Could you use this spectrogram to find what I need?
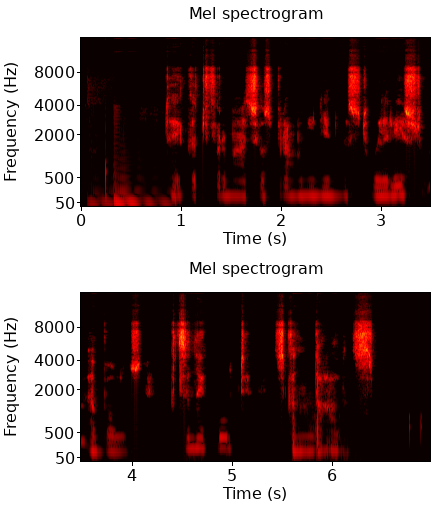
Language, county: Lithuanian, Marijampolė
